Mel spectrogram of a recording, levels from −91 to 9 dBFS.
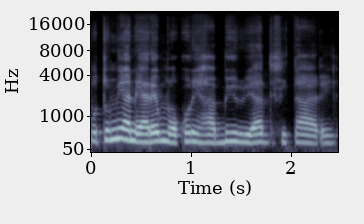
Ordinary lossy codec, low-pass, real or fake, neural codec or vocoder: none; none; fake; codec, 44.1 kHz, 7.8 kbps, DAC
